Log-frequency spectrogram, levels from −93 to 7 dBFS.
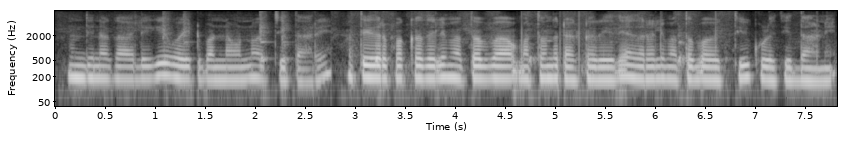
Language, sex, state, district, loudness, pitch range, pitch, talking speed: Kannada, female, Karnataka, Koppal, -18 LUFS, 175-190 Hz, 180 Hz, 120 wpm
